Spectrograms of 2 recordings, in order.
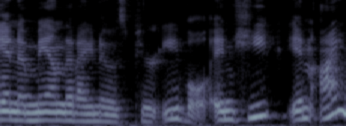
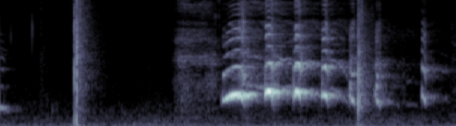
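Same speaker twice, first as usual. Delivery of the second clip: loud high laugh; 20 dB louder than usual. Real, not acted. Burst of laughter.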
